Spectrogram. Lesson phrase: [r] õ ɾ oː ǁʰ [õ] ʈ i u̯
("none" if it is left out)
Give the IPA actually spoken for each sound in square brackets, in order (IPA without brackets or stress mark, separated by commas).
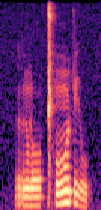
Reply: r, õː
